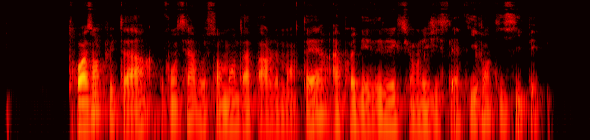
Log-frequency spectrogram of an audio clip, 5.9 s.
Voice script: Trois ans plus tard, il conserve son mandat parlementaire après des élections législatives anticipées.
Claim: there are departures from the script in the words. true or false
true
